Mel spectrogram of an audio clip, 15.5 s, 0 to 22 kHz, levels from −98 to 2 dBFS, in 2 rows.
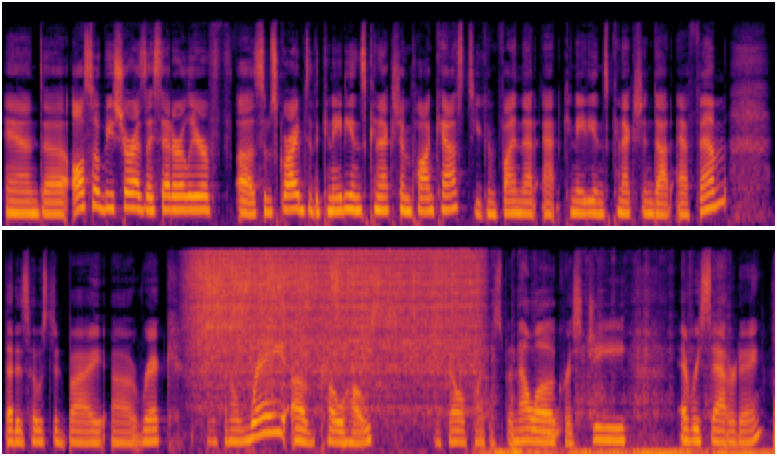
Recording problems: household noises; very loud; from 9.5 s on; 2 dB above the speech

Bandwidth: 15.5 kHz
